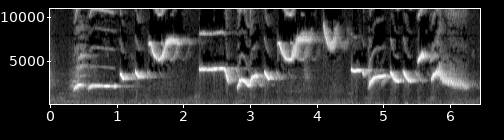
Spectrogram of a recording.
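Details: Orange-banded thrush singing for a masteran: sweet, sliding whistles and rising slurs in phrases about a second long, separated by brief silences, some notes very high and thin.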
